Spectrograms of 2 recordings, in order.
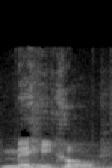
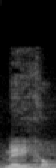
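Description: First: The h-like sound for the x is strong. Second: The h-like sound for the x is light. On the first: The speaker calls it wrong. "that's a little bit over-accented" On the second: The speaker calls it right. "It's more like"

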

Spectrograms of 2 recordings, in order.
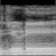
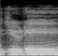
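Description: Both takes have the same delivery.

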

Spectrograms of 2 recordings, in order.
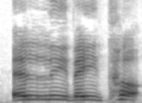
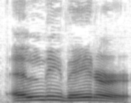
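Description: First: The t is a hard, clear t sound. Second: The t is a soft flap, close to r. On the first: The speaker calls it wrong. "엘리베이터 안에서가 아니라" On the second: The speaker calls it right. "엘리베이터 이렇게 발음되고 있다는 거"

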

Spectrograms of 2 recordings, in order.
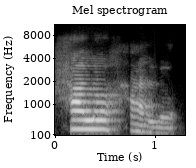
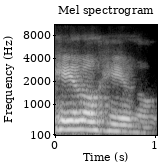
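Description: First: It is said with a Filipino pronunciation. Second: It is said with an American English pronunciation. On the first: The speaker calls it right. "It's halo halo" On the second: The speaker calls it wrong. "Please don't say halo halo"

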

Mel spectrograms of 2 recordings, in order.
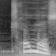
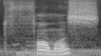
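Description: First: The name begins with a plain 't' sound. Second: The name begins with a 'th' sound. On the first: The speaker calls it right. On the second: The speaker calls it wrong.

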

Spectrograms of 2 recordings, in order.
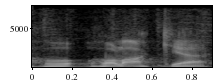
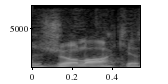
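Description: First: The word begins with a Portuguese R sound. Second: The word begins with a J sound. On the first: This is how the name is actually pronounced. "só que pronuncia Rolóquia" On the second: This is how the name is written. "É o nome, olha lá, Jolóquia"

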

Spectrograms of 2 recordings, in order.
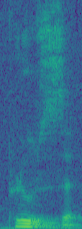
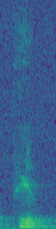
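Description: First: The word ends with a z sound. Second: The word ends on the vowel, no final consonant. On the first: A vowel-initial adjective follows in a comparison. "ما لیزون میکنیم و پلوز خونده میشه" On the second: It is used in a negative sense. "در حالت منفی اس خونده نمیشه"

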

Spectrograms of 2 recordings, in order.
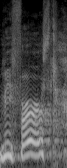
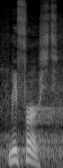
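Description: First: It is said in a silly, clowning manner. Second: It is said in a forceful, intimidating tone. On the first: The speaker jokes about going ahead. "if you're that, you know, class clown" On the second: The speaker demands to go ahead of others. "That's kind of the intimidating way"

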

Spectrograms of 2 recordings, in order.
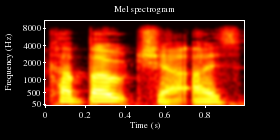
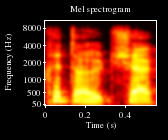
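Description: First: The middle consonant is a 'b' sound. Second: The middle consonant is a 'd' sound. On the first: The speaker calls it right. "I have been saying it wrong this whole time" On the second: The speaker calls it wrong. "Not Kadocha"

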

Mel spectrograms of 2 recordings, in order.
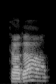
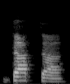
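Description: First: The stress falls on the second syllable. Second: The stress falls on the first syllable. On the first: This is the iambic meter of most dialogue. "So the trochaic is the opposite of an iambic pattern. It's instead of ta-da" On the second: This is the trochaic meter the witches use. "The stress is first, and the unstressed syllable is after"

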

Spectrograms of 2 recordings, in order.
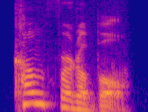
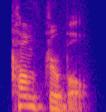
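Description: First: The middle syllable is fully pronounced. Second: The middle syllable is dropped, said quickly. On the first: "把它发得标准一点点" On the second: "But when we say it quickly"

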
